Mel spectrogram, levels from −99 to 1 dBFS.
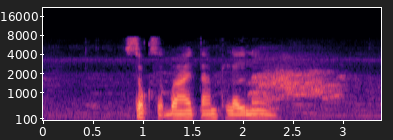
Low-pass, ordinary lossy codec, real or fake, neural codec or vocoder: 7.2 kHz; AAC, 48 kbps; real; none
